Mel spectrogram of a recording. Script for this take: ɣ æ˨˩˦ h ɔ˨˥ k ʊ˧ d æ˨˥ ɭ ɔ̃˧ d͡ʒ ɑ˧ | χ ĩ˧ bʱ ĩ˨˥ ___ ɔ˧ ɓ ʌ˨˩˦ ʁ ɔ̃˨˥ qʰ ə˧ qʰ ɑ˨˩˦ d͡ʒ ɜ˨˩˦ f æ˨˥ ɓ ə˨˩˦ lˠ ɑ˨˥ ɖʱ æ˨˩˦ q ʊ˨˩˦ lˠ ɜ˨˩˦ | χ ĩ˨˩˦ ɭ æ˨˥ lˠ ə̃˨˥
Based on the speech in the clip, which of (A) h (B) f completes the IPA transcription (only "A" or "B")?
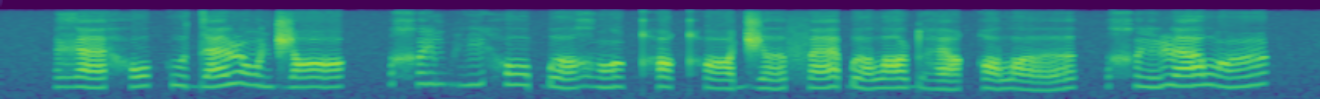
A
